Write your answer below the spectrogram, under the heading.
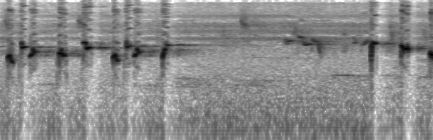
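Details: Lure fighting song of a Yellow-vented bulbul, long and emotional in style: a lively chatter of short rising and falling whistled notes in quick bursts, a brief pause, then more sliding notes.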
